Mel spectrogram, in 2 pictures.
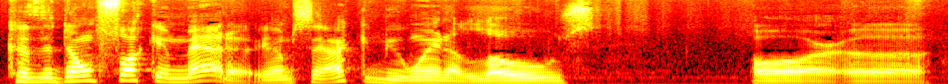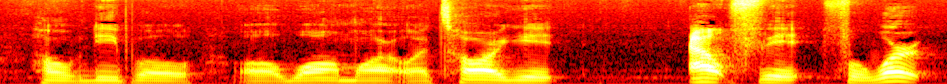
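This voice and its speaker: Mellow-voiced man giving urgent, pleading warnings. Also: fairly low pitch, animated, measured pace. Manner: informal, frequent swearing. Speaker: podcast host. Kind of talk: candid solo podcast monologue, casual talk.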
